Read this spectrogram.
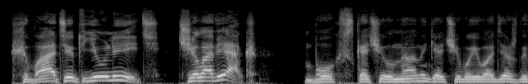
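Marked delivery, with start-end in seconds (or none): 0.1-2.6 angry rebuke. Acted. God loses patience.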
